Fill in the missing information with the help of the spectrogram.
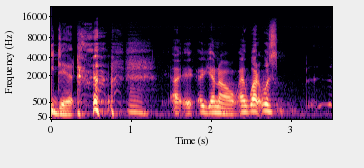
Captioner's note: laughs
